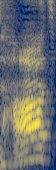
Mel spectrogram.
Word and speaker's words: Harz: This is Harz and not Herz. Yeah, Harz, which is resin.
